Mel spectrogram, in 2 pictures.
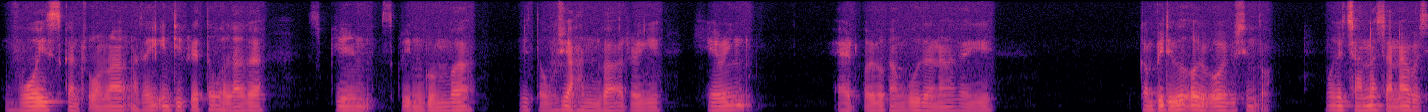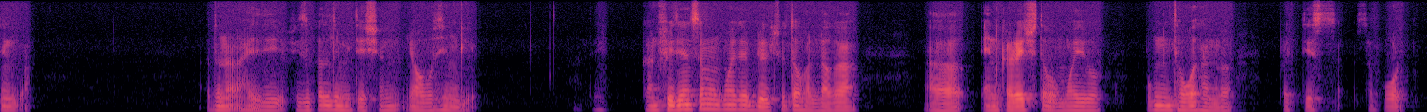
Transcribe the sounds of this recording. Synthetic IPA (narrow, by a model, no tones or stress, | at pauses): bojskɐntɾolmɐŋɐsajɡḭʔintiɡɾetːowɦɐlaɡɐ | skinskɾinɡɾumbɐ | ɡitɐwbɐs̬iɐɦanbɐːduaɡi | heɾiŋ | eɾtojbɐkaŋɡudanɐŋɐsajɡi | kɐmpiteβelojbɐojbɐsiŋbɐ̰ | mojɡɐt͡ʃanːat͡ʃanːabɐsiŋbɐ̰ | ɐdunɐ̰ɦa̰jdipʰizikɐlːimitesɐnjawbɐsiŋɡḭ | di | kɐnpʰidensɐmɐmojdɐbilsutɐwɦɐlːɐɡa | enkɐɾed͡ʒtɐwbɐmojdu | puk̚niŋtʰɐwɡɐtʰanbɐ | pɾek̚tisː | ɐpoɾt̚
